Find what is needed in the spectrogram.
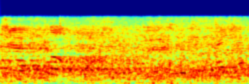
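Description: Steady murmur of many indistinct voices from a crowd of spectators, with no single voice standing out.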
